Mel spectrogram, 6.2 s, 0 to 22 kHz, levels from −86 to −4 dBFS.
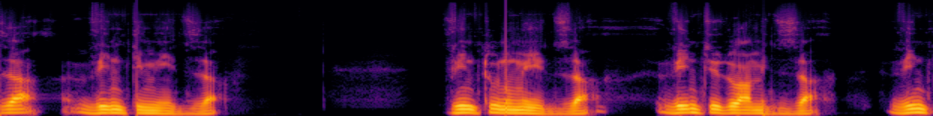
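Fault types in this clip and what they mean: Bluetooth LC3 compression: The speech has a breathy, grainy edge throughout, heavy enough that the upper spectrum sounds partly replaced by hissy noise, which is likely the work of the LE Audio transform codec running at a low rate, one that fits around 32 kbps with 10 ms frames. Unlike a plain low-pass filter, which simply dulls the top end, this noise filling leaves the highs present but synthetic and rough.
dropped buffer (overrun): Four times, at 0.91, 3.37, 4.18 and 5.09 s, the speech jumps straight ahead, skipping about 20 ms, 50 ms, 20 ms and 70 ms respectively. The likely cause is the program failing to collect samples before the hardware overwrote them, so the two sides join directly. What sets it apart from a dropout is that no silent gap is left. The sound lurches forward.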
